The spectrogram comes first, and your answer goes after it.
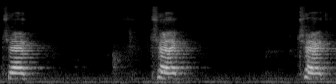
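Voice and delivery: high, loud, punchy one-word call; called-out checks. Pretend. Doodler ticking boxes to feel accomplished, triumphant loud calls. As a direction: call out each tick loudly and high. Calling out boxes being ticked off.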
